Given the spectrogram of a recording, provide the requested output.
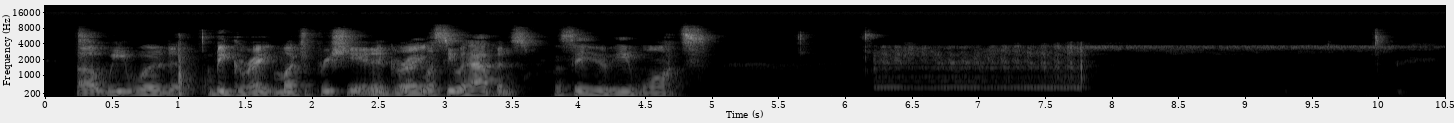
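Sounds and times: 
speech: 0.2 - 5.0
steady high phone ringback tone: 6.2 - 8.2.

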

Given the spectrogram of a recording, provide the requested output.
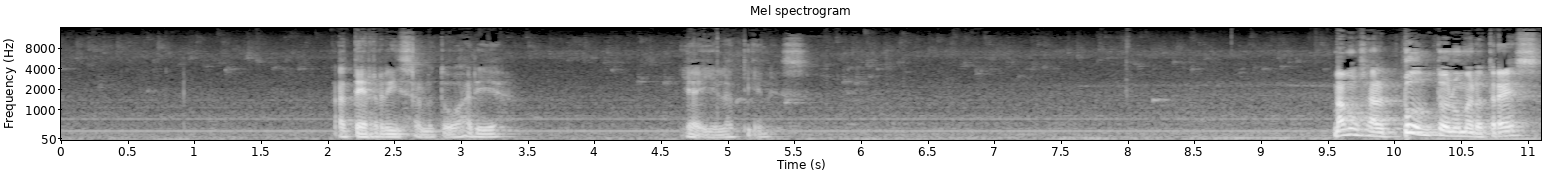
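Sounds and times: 
aquarium water trickling: 0.0 - 11.0
faint low hum: 0.0 - 11.0
speech: 2.1 - 3.5, 4.7 - 5.6, 9.6 - 11.0
soft drip-like blip: 4.1 - 9.5.

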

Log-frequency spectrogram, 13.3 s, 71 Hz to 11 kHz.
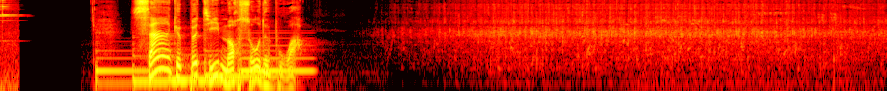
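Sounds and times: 
speech: 1.4 - 4.6
river water flowing: 5.6 - 13.3.

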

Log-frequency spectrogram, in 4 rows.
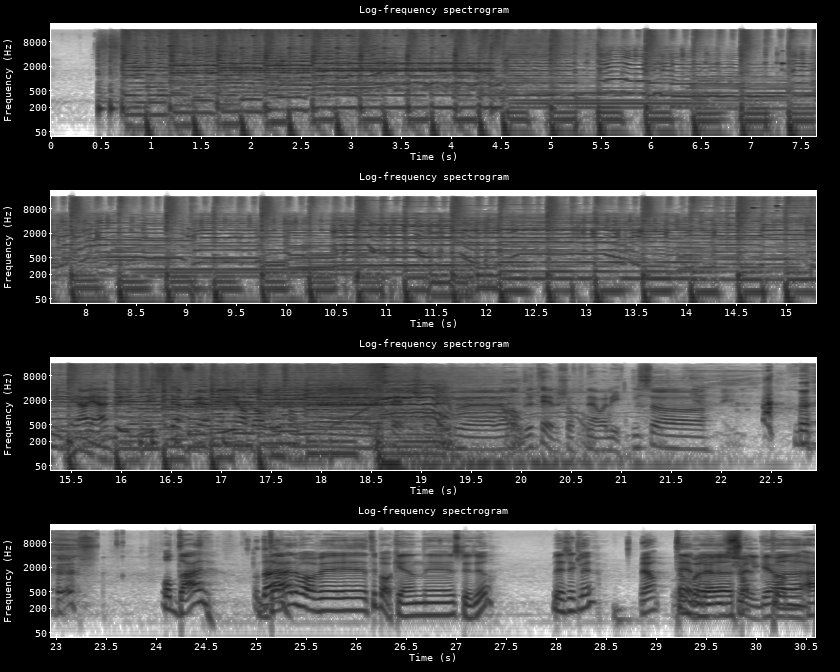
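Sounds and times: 
instrumental podcast intro jingle played from tape: 0.5 - 22.5
laughter: 15.6 - 18.9, 21.7 - 23.4
speech: 16.5 - 18.1, 20.1 - 27.4, 28.0 - 30.5.

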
